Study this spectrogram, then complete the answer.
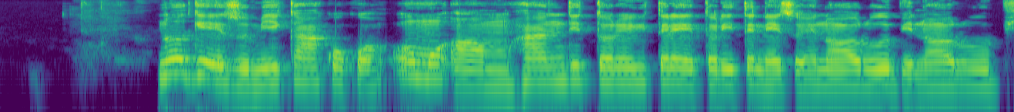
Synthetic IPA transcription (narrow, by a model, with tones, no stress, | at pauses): no˦ɡe˨e˨zu˨m˦i˦ka˦a˦kʷʊ˦kʷɔ˦ʊ˦mʊ˦ʔɔ˨m̩˨ɦa˦n̩˦dɪ˦to˦ɾi˦te˦ɾe˦˨to˦ɾi˦te˦ne˨˦so˨ɲe˦nɔ˦ɾu˦bi˨nɔ˦ɾu˦bi˨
